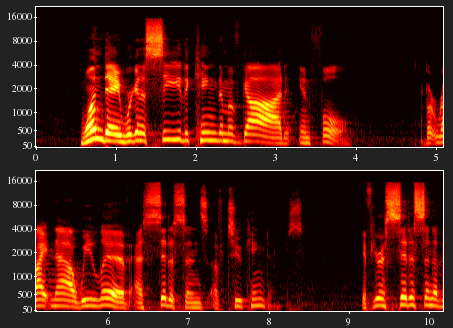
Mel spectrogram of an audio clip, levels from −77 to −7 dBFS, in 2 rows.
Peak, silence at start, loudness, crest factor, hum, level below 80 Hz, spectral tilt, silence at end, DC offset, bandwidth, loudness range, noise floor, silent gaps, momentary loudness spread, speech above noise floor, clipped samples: -2 dBFS; 0.55 s; -24 LUFS; 24 dB; none; -70 dBFS; -3 dB/octave; 0 s; under 0.1%; 16 kHz; 9 LU; -63 dBFS; none; 21 LU; 38 dB; under 0.1%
